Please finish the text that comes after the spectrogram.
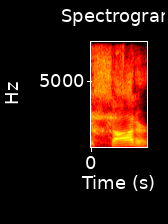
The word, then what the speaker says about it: solder: is that that's why Americans say solder because the L is a silent L they're like a lot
